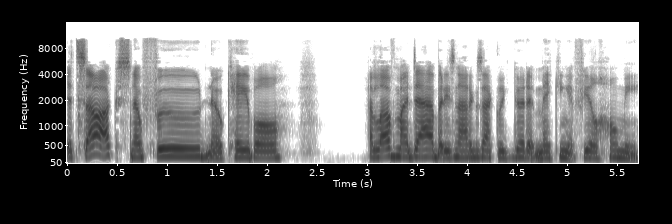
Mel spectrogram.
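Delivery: ordinary delivery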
